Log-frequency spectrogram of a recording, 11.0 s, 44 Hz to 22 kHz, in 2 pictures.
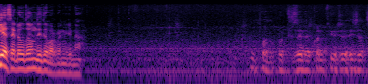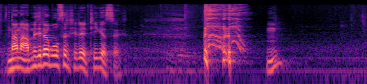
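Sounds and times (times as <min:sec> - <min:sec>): person clearing throat: 0:08.6 - 0:09.9.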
